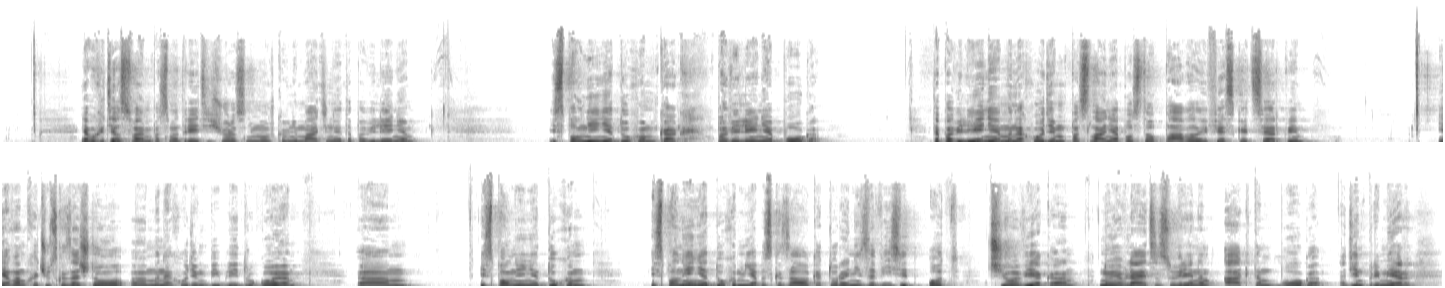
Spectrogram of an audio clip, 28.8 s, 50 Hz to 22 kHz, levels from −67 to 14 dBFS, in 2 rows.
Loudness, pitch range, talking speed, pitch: -18 LUFS, 130-155 Hz, 120 wpm, 145 Hz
